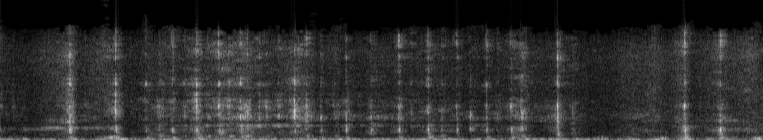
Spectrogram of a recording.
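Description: Computer keyboard keys clicking in an irregular run of presses, about three a second, over a low steady rumble.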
